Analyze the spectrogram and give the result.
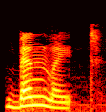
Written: Benlate

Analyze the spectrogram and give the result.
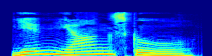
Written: yin yang school

